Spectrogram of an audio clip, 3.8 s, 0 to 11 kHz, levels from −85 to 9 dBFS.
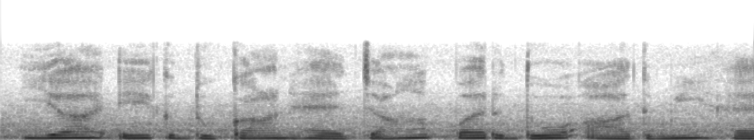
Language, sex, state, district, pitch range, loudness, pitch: Hindi, female, Jharkhand, Deoghar, 185-210 Hz, -15 LUFS, 200 Hz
